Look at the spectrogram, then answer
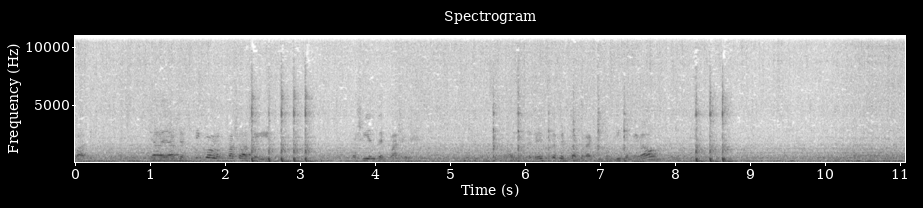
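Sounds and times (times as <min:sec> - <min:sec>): wooden spoon knocking on pot: 0:02.3 - 0:03.3, 0:05.6 - 0:07.6, 0:08.2 - 0:08.9.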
